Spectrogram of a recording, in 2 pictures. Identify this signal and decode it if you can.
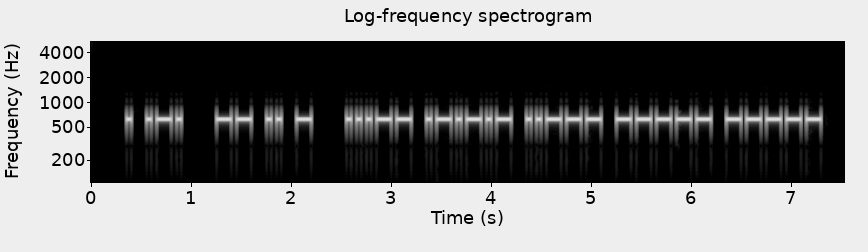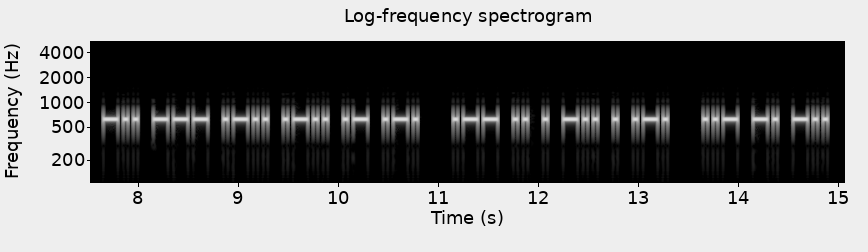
Morse code, heard as a keyed tone, about 24 wpm, 630 Hz. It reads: ER MIT 3.200 DOLLAR WIEDER UND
